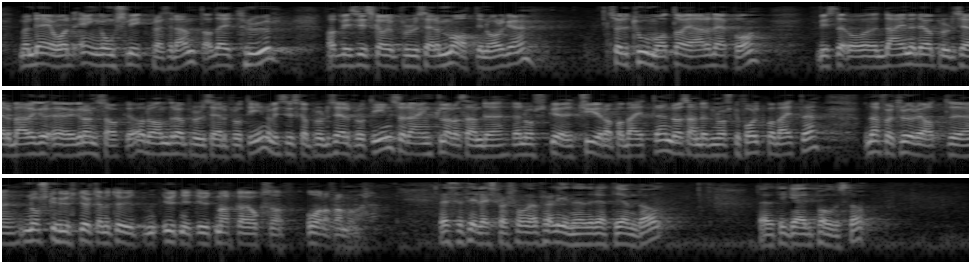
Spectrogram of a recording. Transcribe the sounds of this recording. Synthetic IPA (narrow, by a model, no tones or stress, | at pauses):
mɛnd̪ɛæɾjʊæɪnɡɔŋʂɭiːkpʰɾɛsɪd̪ɛnt̪ɑt̪jæɪt̪ʰɾʉːɾʔɑ̰t̪ʋɪsʋɪskɑlpʰɾʊd̪ʉseːɾəmɑːt̪ɪnɔɾɡə | sɔæɾɖɛt̪ʰuːmoːt̪əɾɔjæːɾəd̪ɛpʰɔ | ʋɪsɔd̪ɛæɪnəd̪ɛɔpʰɾʊd̪ʉseːɾəbæɾəɡɾœnsɑːkəɾɔd̪ɛɑnd̪ɾəɔpʰɾʊd̪ʉseːɾəpʰɾʊt̪əiːnɔʋɪsʋɪskɑlpʰɾʊd̪ʉseːɾəpʰɾʊt̪əiːnsɔæɖɛɛŋkləɾəɔsɛnd̪əd̪ɛnɔʂkəc͡çyːɾɑpʰɔbæɪt̪ənd̪oːsɛnd̪əd̪ɛnɔʂkəfɔlkpʰɔbæɪt̪ə | ɔd̪æɾfɔɾt̪ʰɾuːɾæɑt̪nɔʂkəhʉːst̪yːɾçʰeːmət̪ʰoʉːt̪nʏt̪ːəʉːt̪mɑɾkɑæɔɡ̥sɔ | oːɾɑfɾɑmːo̰ːʋə̰ɾ | nɛst̪ət̪ʰɪlːɛɡspœʂmoːlæɾfɾɑliːnəhɛnəɾɛt̪ːɪjɛmnd̪ɑːl | d̪̥ɛæɾhɛːt̪əɡæɪɾpʰɔləst̪ɑː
